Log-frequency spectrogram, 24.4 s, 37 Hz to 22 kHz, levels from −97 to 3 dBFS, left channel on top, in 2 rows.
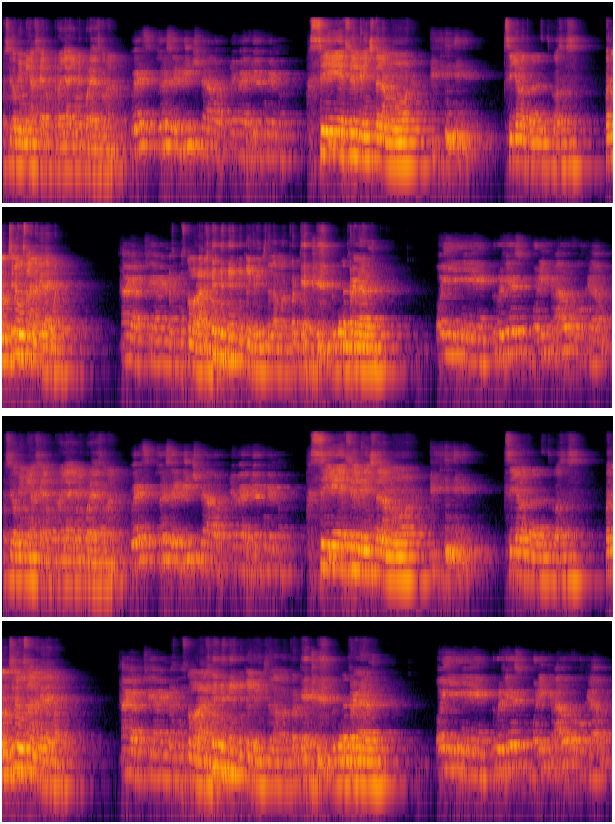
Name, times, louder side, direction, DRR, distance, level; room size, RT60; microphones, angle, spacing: voice 1, 0.0-2.3 6.2-8.4 10.0-11.5 12.1-13.5 15.5-20.0, left 1 dB, 80° left, 0 dB, 0.7 m, -24 dB
voice 2, 2.6-5.6 6.1-6.6 8.5-9.3 10.0-10.2 14.5-15.8 18.4-18.5 20.9-24.2, equal, 60° right, -8 dB, 1.3 m, -31 dB
5.0 x 3.4 x 2.2 m, 1.3 s
head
